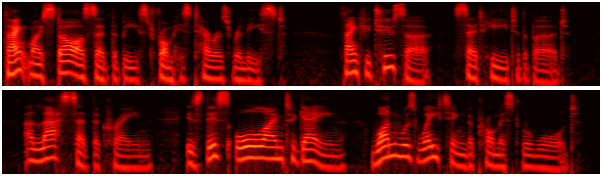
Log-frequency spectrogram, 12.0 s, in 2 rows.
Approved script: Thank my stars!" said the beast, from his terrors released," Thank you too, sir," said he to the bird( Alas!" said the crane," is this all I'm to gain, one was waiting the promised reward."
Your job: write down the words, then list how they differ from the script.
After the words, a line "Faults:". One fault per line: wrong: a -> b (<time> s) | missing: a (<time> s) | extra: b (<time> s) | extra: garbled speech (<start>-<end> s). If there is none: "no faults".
Thank my stars!" said the beast, from his terrors released," Thank you too, sir," said he to the bird( Alas!" said the crane," is this all I'm to gain, one was waiting the promised reward."
Faults:
no faults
